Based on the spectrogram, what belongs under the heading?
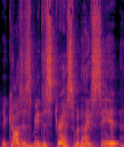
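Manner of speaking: high, slow, mock-fragile whine; mocking whiny protester. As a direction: mimic a thin-skinned protester, drawn out. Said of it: "saying it".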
